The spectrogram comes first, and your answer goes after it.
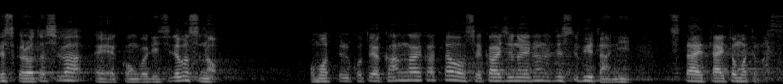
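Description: Against noticeable background noise, a man with a fairly high voice rushes at a very fast pace, broken by long, frequent pauses, his loudness swinging widely. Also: ordinary pitch variation. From Japan. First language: Japanese (speaking Portuguese). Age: 60s. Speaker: businessman. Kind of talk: motivational speech. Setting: stage with audience.

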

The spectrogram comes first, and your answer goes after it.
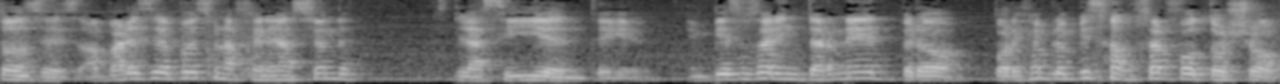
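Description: Spoken at a very fast pace with a Rioplatense accent, the voice shows ordinary pitch variation over noticeable background noise. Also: man, high pitch for a man. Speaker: podcast co-host. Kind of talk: casual chat.

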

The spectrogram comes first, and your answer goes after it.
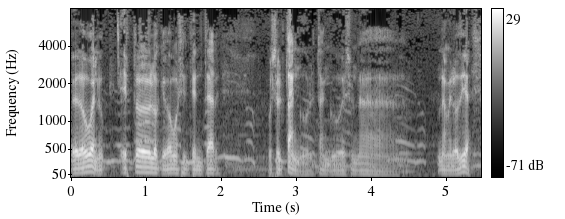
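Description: A man speaks with a very deep, low pitch and ordinary pitch variation at a fairly quick pace. Long, frequent pauses break up his speech, and there is noticeable background noise. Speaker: community radio host. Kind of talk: casual radio chat.

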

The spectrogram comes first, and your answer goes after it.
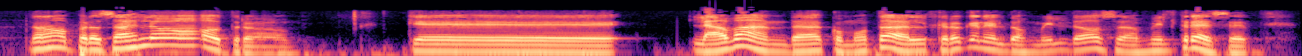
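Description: Fairly high male voice with a Venezuelan accent and ordinary pitch variation. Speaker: podcast host. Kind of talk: casual chat. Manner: animated.

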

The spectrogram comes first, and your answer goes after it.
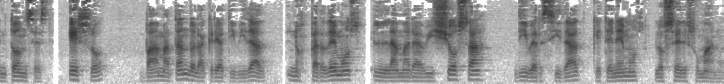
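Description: Fairly low-pitched, a man talks at a very slow pace with fairly even intonation. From Argentina, Lomas de Zamora (Buenos Aires province). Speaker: podcast host. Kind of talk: monologue commentary.

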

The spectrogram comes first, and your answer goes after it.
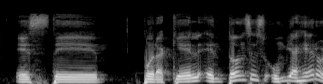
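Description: A man with a Costa Rican accent speaks at a fairly high pitch. His tone is dark and mellow, with very wide pitch swings. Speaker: podcast host. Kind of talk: history narration; casual chat.

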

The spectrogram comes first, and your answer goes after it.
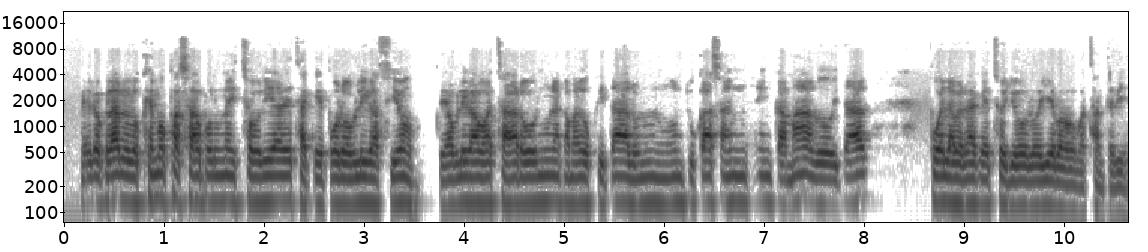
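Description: A man speaks at a very fast pace in a medium pitch. His intonation is monotone and flat. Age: 50s. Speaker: author and retired teacher with cancer. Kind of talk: interview.

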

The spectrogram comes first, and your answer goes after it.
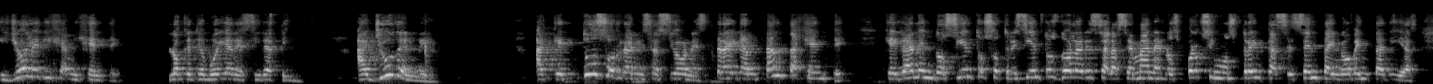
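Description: A woman speaks high-pitched at a fairly slow pace with lively intonation. Her tone is bright, sharp and animated. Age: 60s. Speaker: network marketing leader. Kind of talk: motivational webinar talk. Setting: online webinar.

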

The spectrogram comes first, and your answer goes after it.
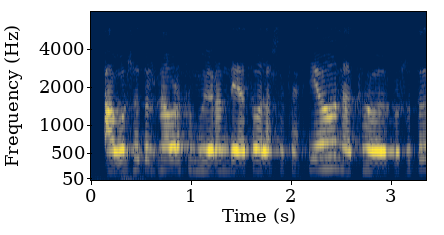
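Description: The woman's speech rushes along at a very fast pace. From Tudela, Navarre, Spain. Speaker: author. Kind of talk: interview.

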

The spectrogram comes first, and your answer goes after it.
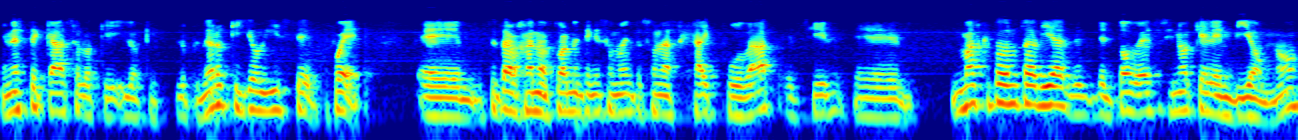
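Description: This man has an unremarkable speaking voice at medium pitch. He talks at a fairly quick pace with lively intonation. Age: 30s. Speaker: fitness YouTuber. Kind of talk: interview.

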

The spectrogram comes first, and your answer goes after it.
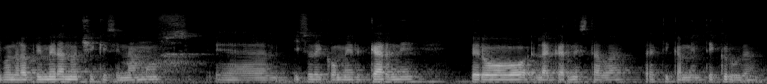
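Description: Over noticeable background noise and audible room echo, a man speaks fairly slowly in a flat monotone at a medium pitch. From Mexico. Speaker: exchange student. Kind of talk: interview testimony.

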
